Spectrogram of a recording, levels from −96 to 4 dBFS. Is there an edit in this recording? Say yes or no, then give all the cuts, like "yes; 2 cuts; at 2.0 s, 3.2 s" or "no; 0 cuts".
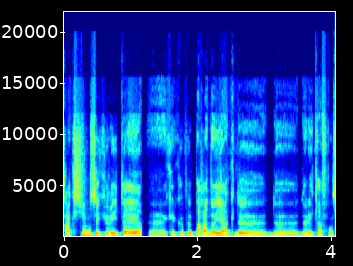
yes; 1 cut; at 1.2 s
